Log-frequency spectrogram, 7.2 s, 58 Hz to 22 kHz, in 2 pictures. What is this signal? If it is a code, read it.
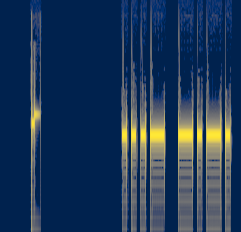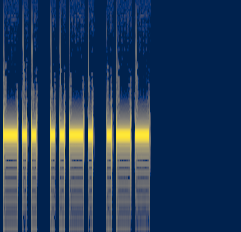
Morse code, heard as a keyed tone, about 17 wpm, 700 Hz. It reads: VCDFW
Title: Code Groups - 5 Letters - 17wpm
